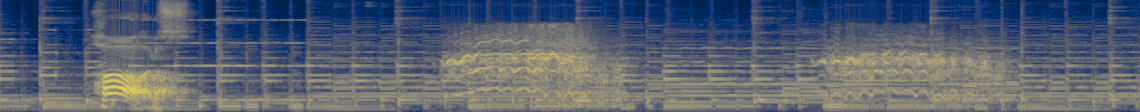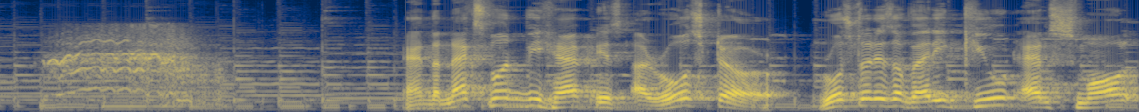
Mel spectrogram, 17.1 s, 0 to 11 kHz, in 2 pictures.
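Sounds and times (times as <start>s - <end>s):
background music: 0.0s - 17.0s
horse whinnying: 3.2s - 5.0s, 6.0s - 8.0s, 8.8s - 10.6s.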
